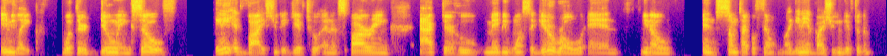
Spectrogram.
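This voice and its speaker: In a plain, everyday voice, a man speaks at a fairly slow pace and fairly low pitch, his pitch varying normally, the sound dry and close with no echo. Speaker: podcast interviewer. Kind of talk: interview host.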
